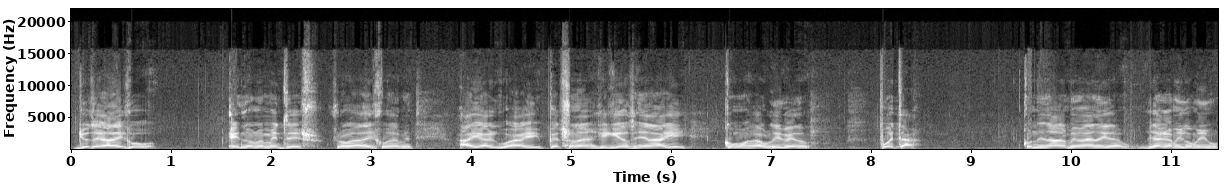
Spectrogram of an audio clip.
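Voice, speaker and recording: Speaking with fairly high pitch and fairly even intonation, a man keeps his loudness very even at a moderate pace, with long, frequent pauses. Audible room echo and noticeable background noise are present. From Cuba. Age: 70s. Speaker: political dissident. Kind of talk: interview.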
